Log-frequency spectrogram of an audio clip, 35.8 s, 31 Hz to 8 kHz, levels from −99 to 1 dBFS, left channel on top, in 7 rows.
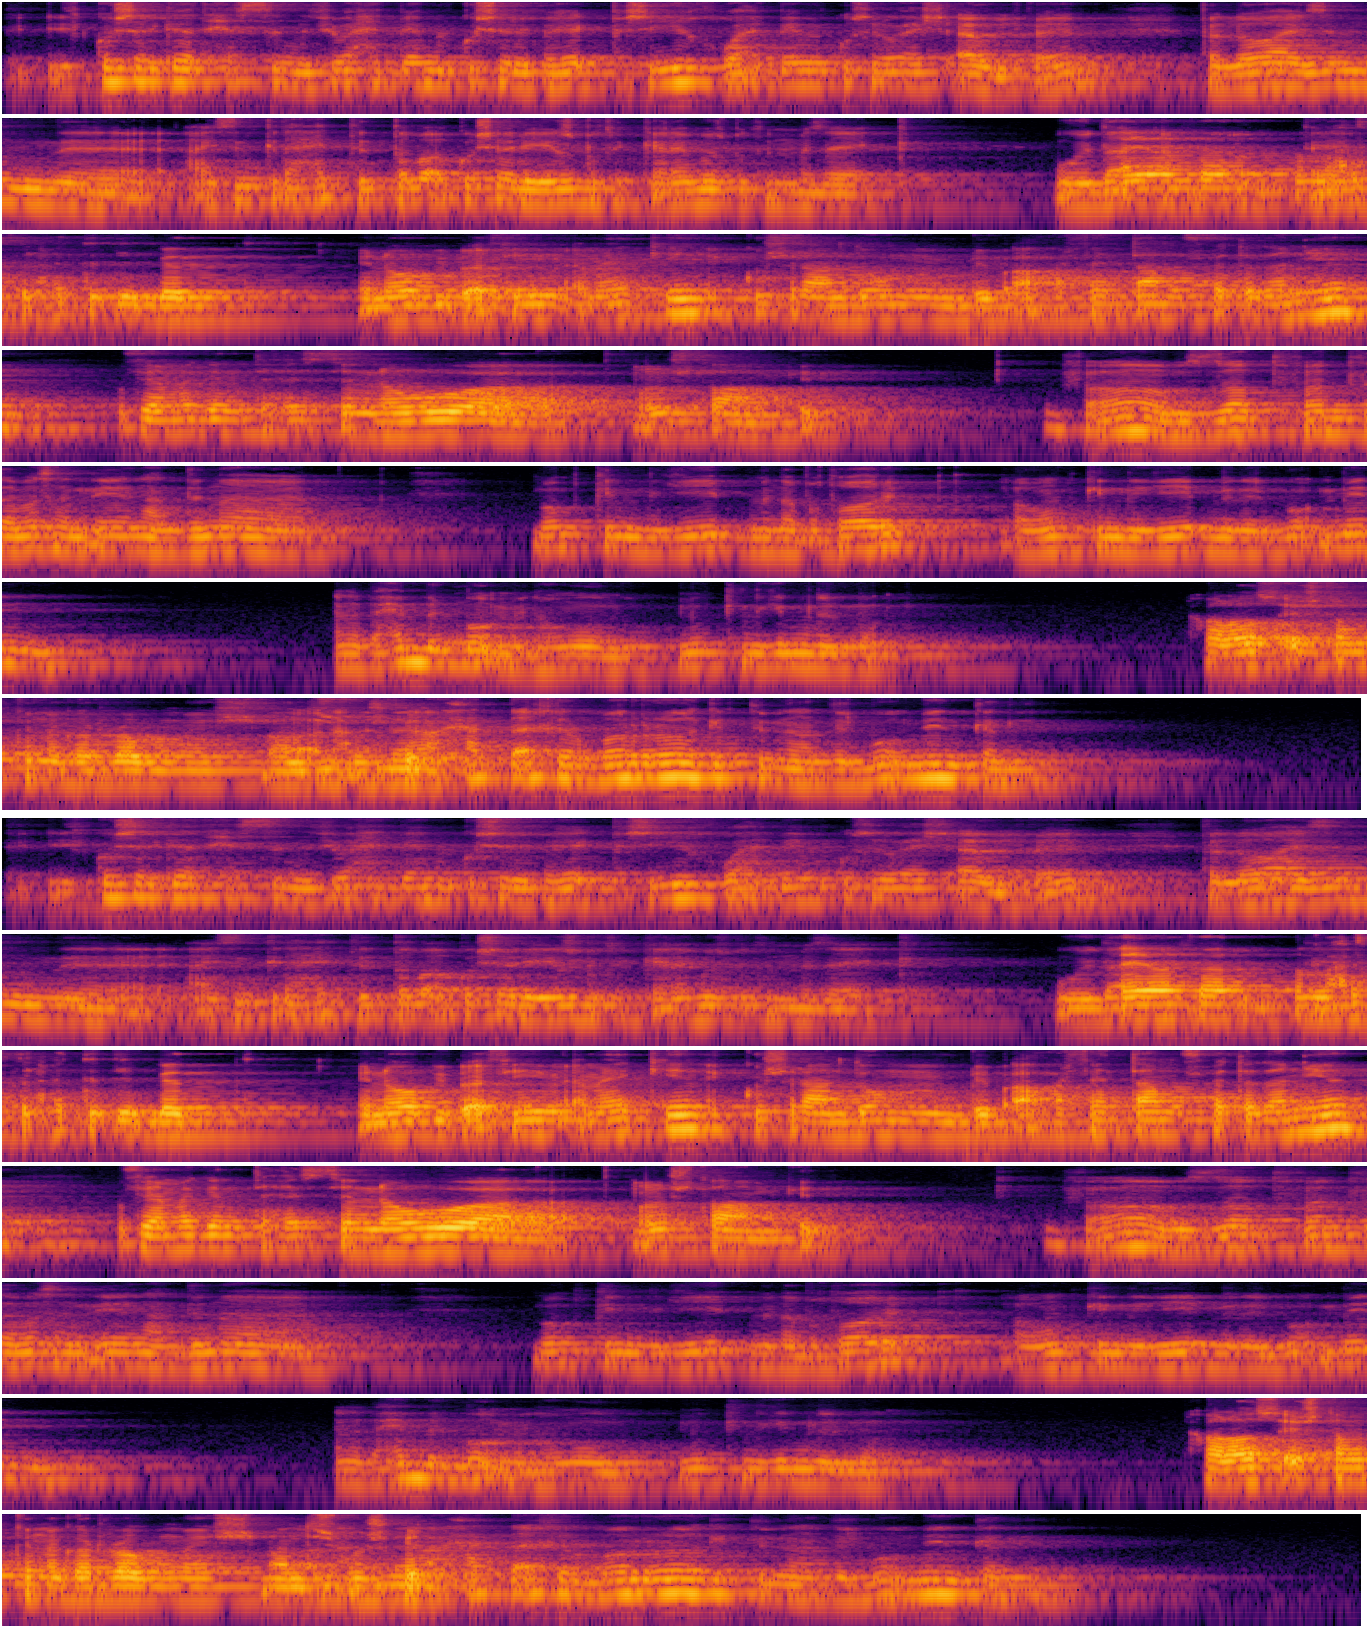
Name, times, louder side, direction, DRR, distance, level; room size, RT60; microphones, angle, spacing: voice 1, 0.0-8.4 9.1-9.4 9.7-10.2 19.3-21.7 22.5-23.9 24.2-25.8 26.8-28.9 31.7-34.6, left 2 dB, 40° left, 6 dB, 0.5 m, -27 dB
voice 2, 9.3-9.7 10.0-11.0 11.6-15.3 15.8-17.4 17.7-18.4 30.1-32.1, right 3 dB, 50° right, 5 dB, 0.5 m, -21 dB
13.0 x 6.3 x 2.2 m, 1.4 s
head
